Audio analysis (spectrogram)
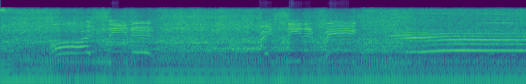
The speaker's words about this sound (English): Small town lullabies here, or small town white noise, perhaps. So it starts with the diesel trucks here.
